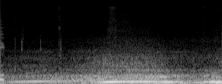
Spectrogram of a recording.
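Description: Skoda Octavia A7 engine pulling hard from a standstill under full throttle, heard from inside the cabin. The revs rise steadily, then hold, with a brief dip near the end as the DSG gearbox, in sport mode, shifts up.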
